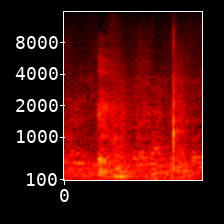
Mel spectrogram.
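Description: Many students talking among themselves at once in a lecture hall, a busy overlapping murmur of voices. A single sharp knock sounds about a second and a half in.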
